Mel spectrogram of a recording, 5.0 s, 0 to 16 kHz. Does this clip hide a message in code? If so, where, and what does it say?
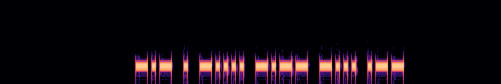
Yes: Morse code from 1.4 to 4.0 s, heard as a keyed tone, about 30 wpm, 700 Hz. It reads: KE6YBW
